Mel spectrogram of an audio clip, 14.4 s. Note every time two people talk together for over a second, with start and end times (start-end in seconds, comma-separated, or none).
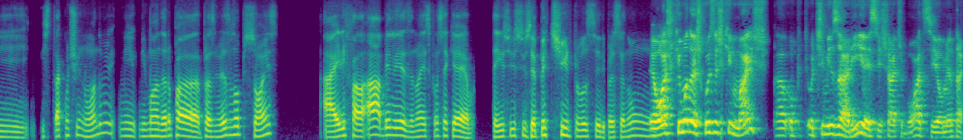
none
